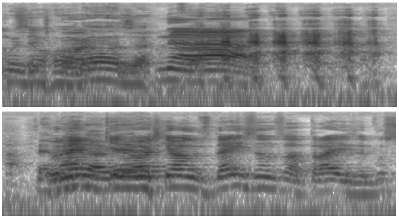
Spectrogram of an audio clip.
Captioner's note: laughs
